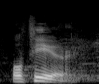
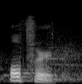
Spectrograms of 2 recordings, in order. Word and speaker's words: Ophir: Christ guarantees that he will make a man more precious than fine gold, even a man than the golden wedge of Ophir. Some people use the word Ophir, but I checked it out. The real correct pronunciation is, which I learned this morning, Ophir.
